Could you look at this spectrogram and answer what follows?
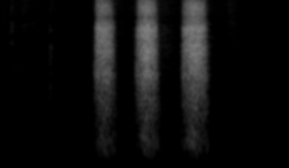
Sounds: Sniff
